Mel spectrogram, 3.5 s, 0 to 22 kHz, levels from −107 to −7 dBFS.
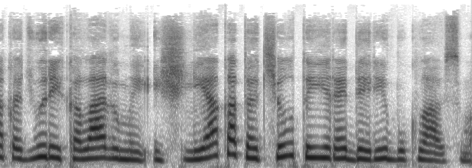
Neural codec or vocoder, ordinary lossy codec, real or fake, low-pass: codec, 44.1 kHz, 2.6 kbps, DAC; MP3, 96 kbps; fake; 19.8 kHz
